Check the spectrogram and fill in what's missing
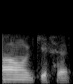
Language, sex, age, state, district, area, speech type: Tamil, male, 18-30, Tamil Nadu, Perambalur, urban, conversation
